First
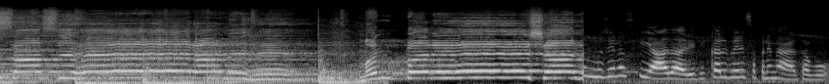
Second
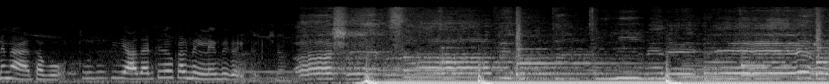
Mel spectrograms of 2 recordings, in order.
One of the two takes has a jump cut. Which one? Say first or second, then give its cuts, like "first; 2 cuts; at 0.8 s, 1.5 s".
first; 1 cut; at 5.9 s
